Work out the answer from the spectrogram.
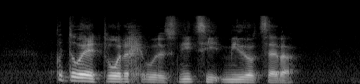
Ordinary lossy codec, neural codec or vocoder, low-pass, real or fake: Opus, 64 kbps; codec, 16 kHz in and 24 kHz out, 0.6 kbps, FocalCodec, streaming, 2048 codes; 9.9 kHz; fake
